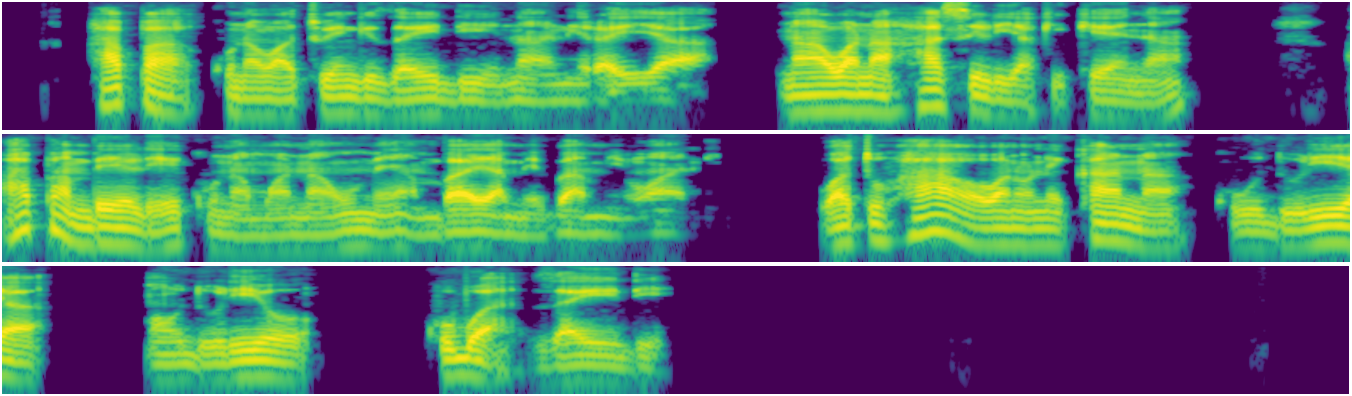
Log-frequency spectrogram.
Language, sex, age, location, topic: Swahili, male, 18-24, Kisii, government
